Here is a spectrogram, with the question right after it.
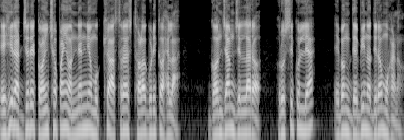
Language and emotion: Odia, neutral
